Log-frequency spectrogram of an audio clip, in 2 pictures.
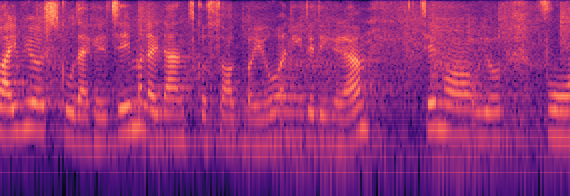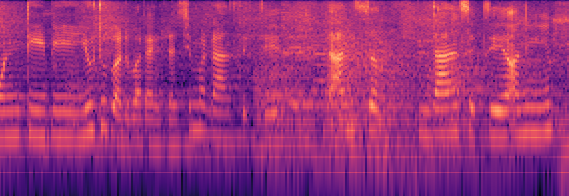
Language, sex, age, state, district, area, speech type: Nepali, female, 18-30, West Bengal, Jalpaiguri, rural, spontaneous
